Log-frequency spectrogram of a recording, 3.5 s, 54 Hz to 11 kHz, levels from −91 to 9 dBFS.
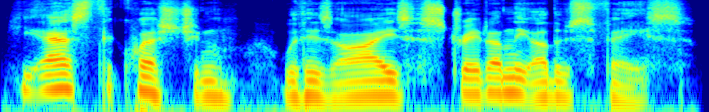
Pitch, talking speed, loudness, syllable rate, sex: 120 Hz, 205 wpm, -19 LUFS, 4.7 syllables/s, male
